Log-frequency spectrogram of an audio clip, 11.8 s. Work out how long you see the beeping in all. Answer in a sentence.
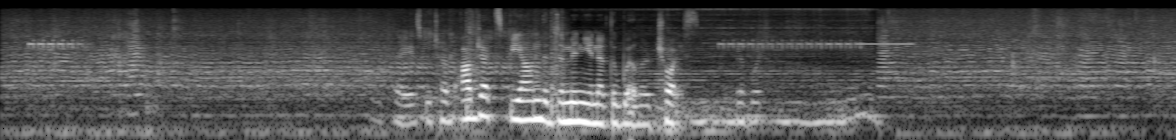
You can hear the beeping for 3 seconds altogether.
